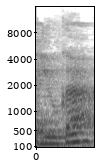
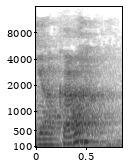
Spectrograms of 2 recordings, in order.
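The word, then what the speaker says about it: Yucca: the Natasha denona yaka I want to say Yuka because Yuga is a root that I love eating I think it's called casava um in English but Yuga is delicious this is pronounced yaka um I always reorganize my palettes in a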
